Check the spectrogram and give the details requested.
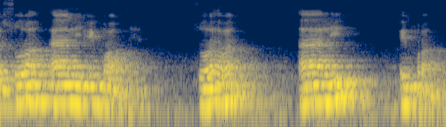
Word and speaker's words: Ali Imran: Ini bacanya jangan salah Pak. Ada yang baca Al Imran, ini bukan ya. Bukan surah Al-Baqarah, Al-Furqan, bukan. Ini alif lam ini bukan dalam ta'rif, tapi al artinya keluarga. Seperti wa ala alihi, kalau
